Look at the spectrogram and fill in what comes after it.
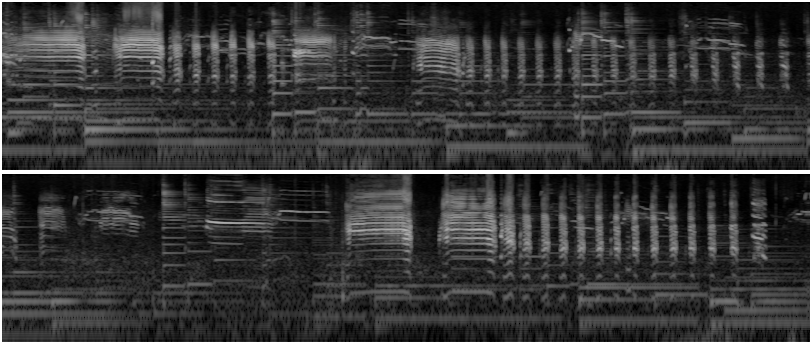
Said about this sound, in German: Das war die Steppenmöwe.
